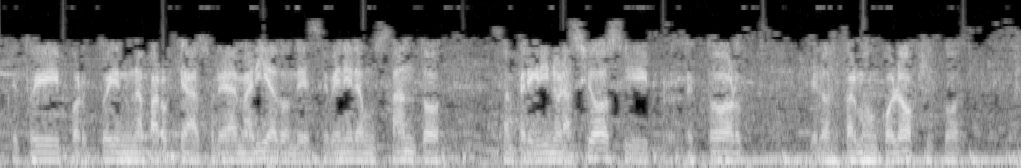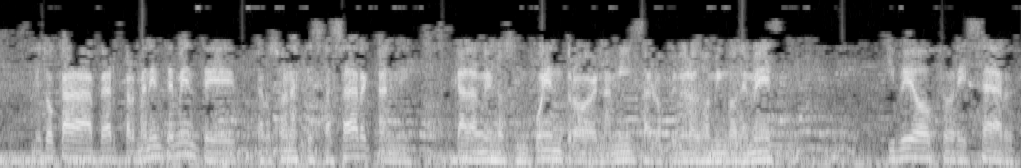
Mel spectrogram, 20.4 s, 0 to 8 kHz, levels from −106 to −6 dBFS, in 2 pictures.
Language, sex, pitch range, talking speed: Spanish, male, 95-115 Hz, 135 wpm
